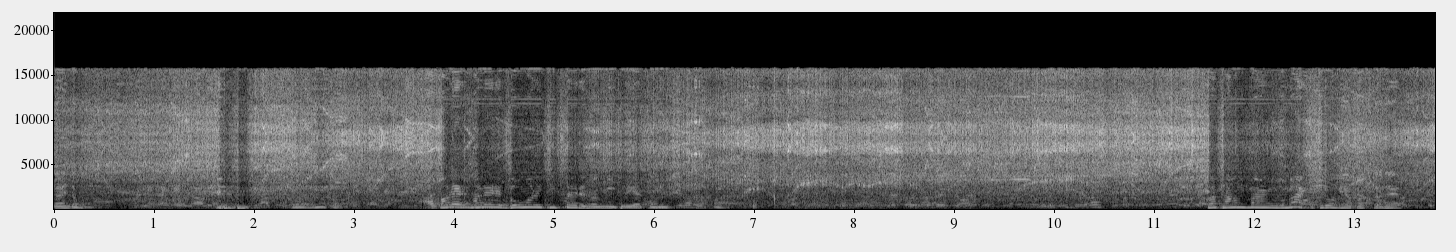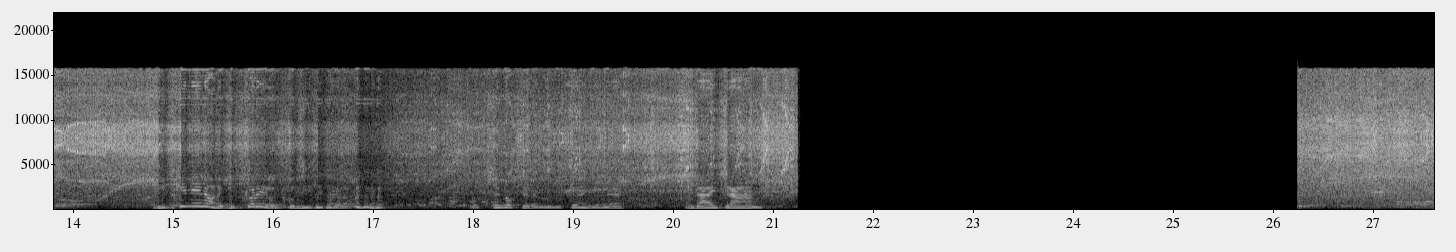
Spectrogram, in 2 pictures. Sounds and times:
Speech: 0:00.0 - 0:21.0.

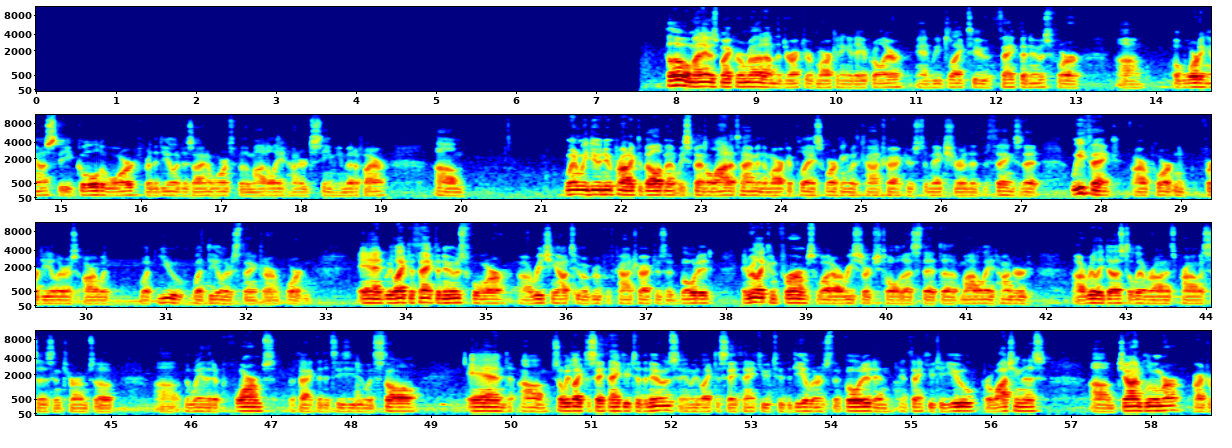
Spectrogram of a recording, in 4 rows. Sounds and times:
Speech: 0:07.9 - 0:19.1, 0:19.7 - 0:20.1, 0:21.3 - 0:32.8, 0:33.4 - 0:58.7.

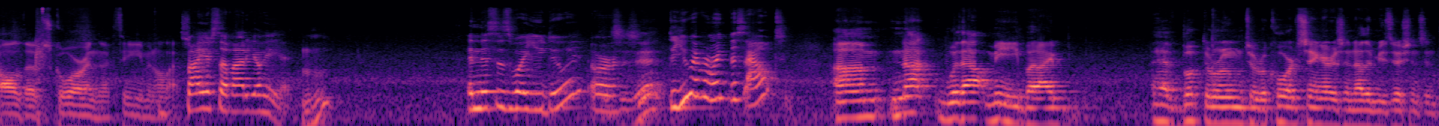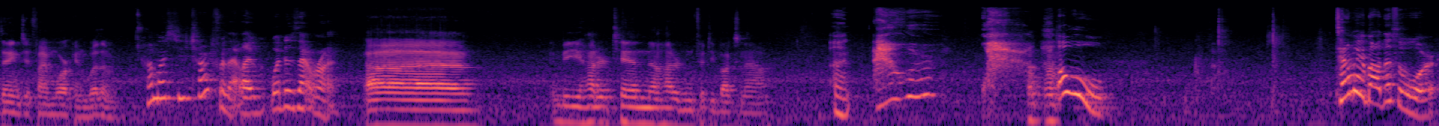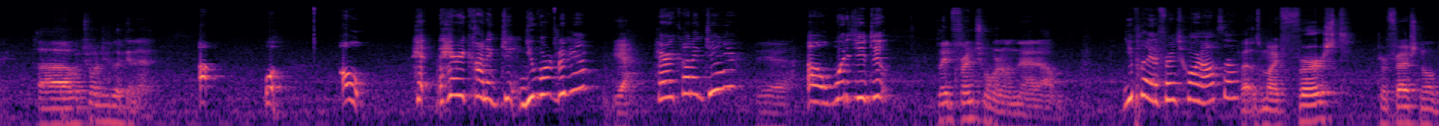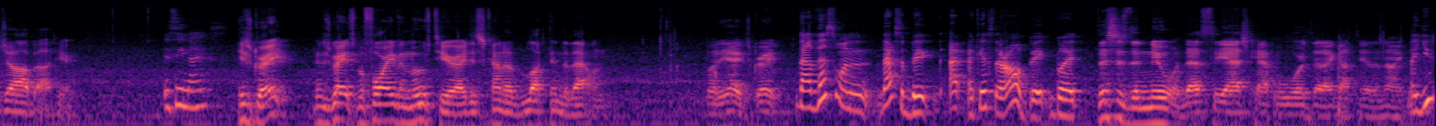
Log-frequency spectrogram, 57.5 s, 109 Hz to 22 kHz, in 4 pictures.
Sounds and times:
Inside, small room: 0:00.0 - 0:57.5.

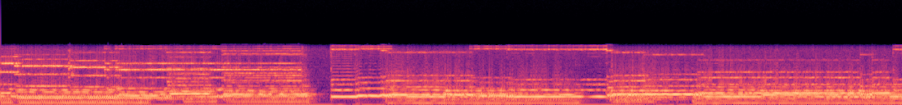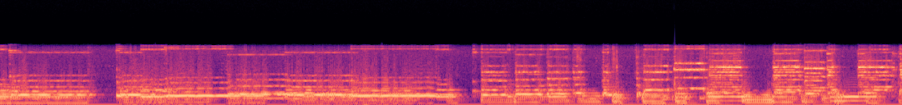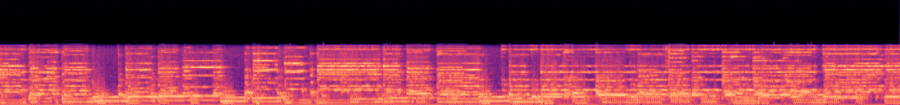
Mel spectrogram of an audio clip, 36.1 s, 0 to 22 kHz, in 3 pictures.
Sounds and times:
Music: 0:00.0 - 0:36.0.

